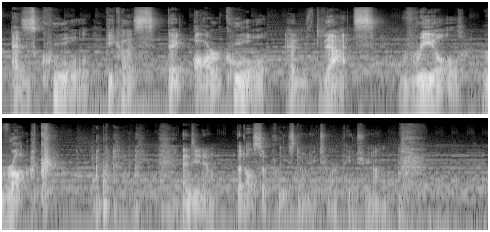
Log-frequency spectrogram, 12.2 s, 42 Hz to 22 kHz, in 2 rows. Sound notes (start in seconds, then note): 7.2 giggling lightly; 9.3 mutters sheepishly; 11.6 laughs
